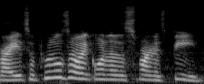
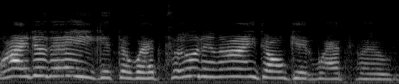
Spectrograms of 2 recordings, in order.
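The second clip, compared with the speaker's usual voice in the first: raspy little animal voice, pitched up; 6 semitones higher than usual. Speaker demonstrates their pets' voices for listeners; Pie's raspy voice. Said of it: "That's Pie".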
